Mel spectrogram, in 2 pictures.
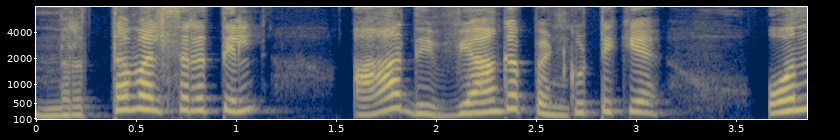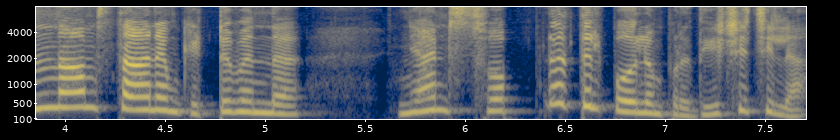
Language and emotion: Malayalam, surprised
